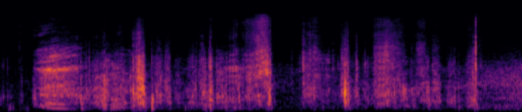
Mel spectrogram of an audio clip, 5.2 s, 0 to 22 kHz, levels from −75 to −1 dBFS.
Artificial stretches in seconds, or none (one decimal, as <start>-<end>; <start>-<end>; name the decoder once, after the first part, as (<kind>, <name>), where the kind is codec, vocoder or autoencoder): 3.8-4.3 (vocoder, Vocos)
